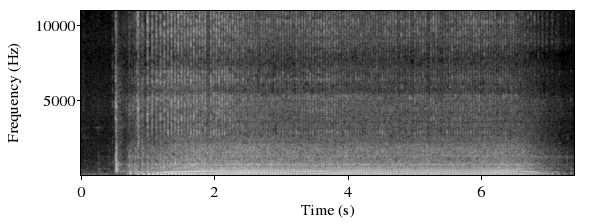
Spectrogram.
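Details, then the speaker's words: Salvaged auto-choke lawnmower: pulls over and catches at once, then holds a smooth, even buzz with no misses before shutting down; it runs perfectly. "this sounds perfect who just throws a perfectly working lawnmower out"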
